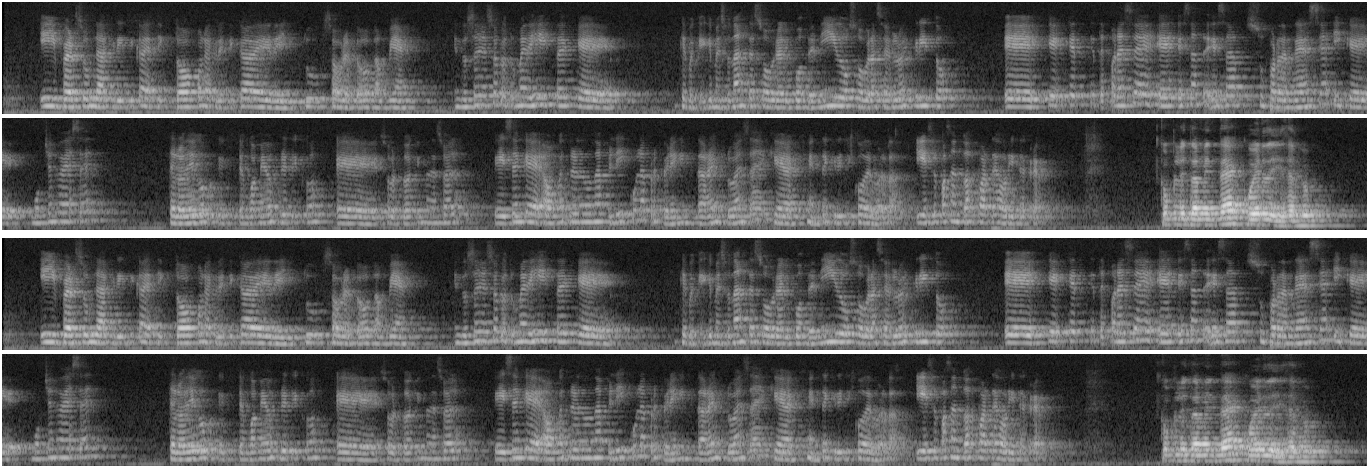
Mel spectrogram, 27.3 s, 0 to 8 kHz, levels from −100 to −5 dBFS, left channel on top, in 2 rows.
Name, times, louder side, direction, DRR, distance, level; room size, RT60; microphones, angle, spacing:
voice 1, 0.4-4.0 4.5-6.1 6.8-9.4 10.0-10.8 11.1-14.6 15.3-18.2 18.6-24.1, right 1 dB, 5° left, 3 dB, 1.1 m, -36 dB
voice 2, 25.2-26.7, left 2 dB, 75° left, 5 dB, 1.3 m, -26 dB
10.5 x 5.9 x 3.4 m, 1.1 s
head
